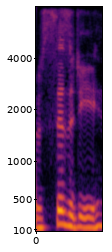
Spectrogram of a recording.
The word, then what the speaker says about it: Syzygy: So, Sizzy is the correct pronunciation, right?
